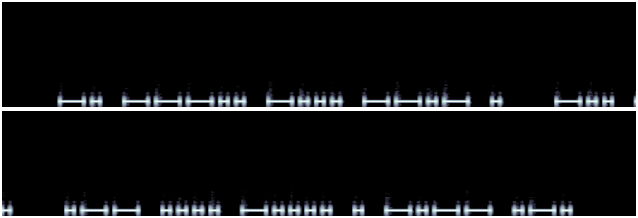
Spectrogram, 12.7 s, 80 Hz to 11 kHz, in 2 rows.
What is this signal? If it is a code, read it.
Morse code, heard as a keyed tone, about 15 wpm, 700 Hz. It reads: N8BQE DE WH6EYR
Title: USA Callsign DE Callsign 15wpm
